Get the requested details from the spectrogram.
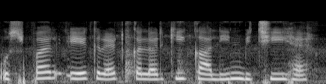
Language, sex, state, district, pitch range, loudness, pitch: Hindi, female, Uttar Pradesh, Lucknow, 240-265 Hz, -13 LUFS, 255 Hz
